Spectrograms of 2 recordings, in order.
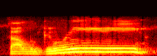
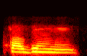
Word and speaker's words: Falguni: Falgini, is that how you say it? Falguni.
